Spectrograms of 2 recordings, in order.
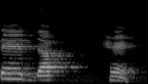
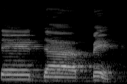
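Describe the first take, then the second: First: The p ends a syllable before a separate h. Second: The p is voiced, sounding like b. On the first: "Hindi te, dap, he" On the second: "Lalong hindi te, da, be"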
